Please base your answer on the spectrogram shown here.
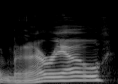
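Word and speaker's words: Bernalillo: I don't even know how to pronounce this first one. Benar Benario, New Mexico.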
